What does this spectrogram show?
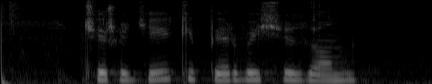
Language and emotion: Russian, neutral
